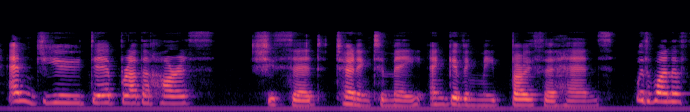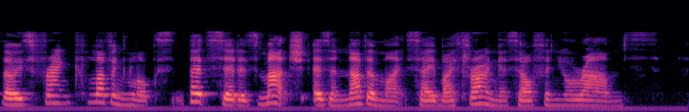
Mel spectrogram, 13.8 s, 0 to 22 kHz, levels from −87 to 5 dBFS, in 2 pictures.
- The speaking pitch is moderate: Yes, medium, 180 Hz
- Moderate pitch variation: No, wide, 7.0 semitones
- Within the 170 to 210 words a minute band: No, average, 160 wpm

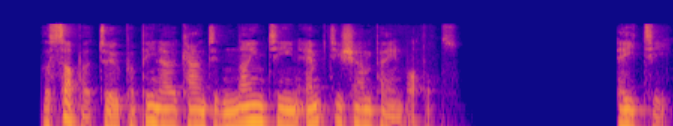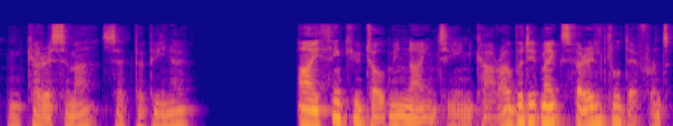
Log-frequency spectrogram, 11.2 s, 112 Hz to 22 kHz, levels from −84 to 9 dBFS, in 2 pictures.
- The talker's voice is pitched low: Yes, low, 110 Hz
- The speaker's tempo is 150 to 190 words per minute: No, average, 140 wpm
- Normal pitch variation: No, wide, 5.9 semitones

